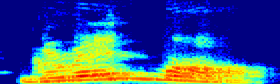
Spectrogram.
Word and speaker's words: grandma: Grandma. Grandma. Ребята, я подчеркнула буковку «ди», потому что она в этом слове не произносится, не читается. Это называется правило красивого чтения. Мы ее как будто бы пропускаем.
